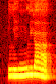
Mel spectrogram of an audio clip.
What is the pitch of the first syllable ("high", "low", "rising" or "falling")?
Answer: rising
